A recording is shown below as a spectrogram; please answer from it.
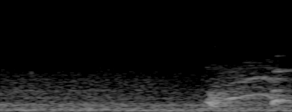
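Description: Near silence, then about one and a half seconds in a faint animal call that rises and falls in pitch, sounding like a meow.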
